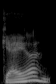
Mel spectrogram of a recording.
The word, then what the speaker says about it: Gaia: - I think it's actually funny you say about purpose, because I've just watched, yesterday in fact, on, I want to pronounce it right, Gaia, G-A-I-A, and it was all around finding your purpose and it gave you the whole hero story circle.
